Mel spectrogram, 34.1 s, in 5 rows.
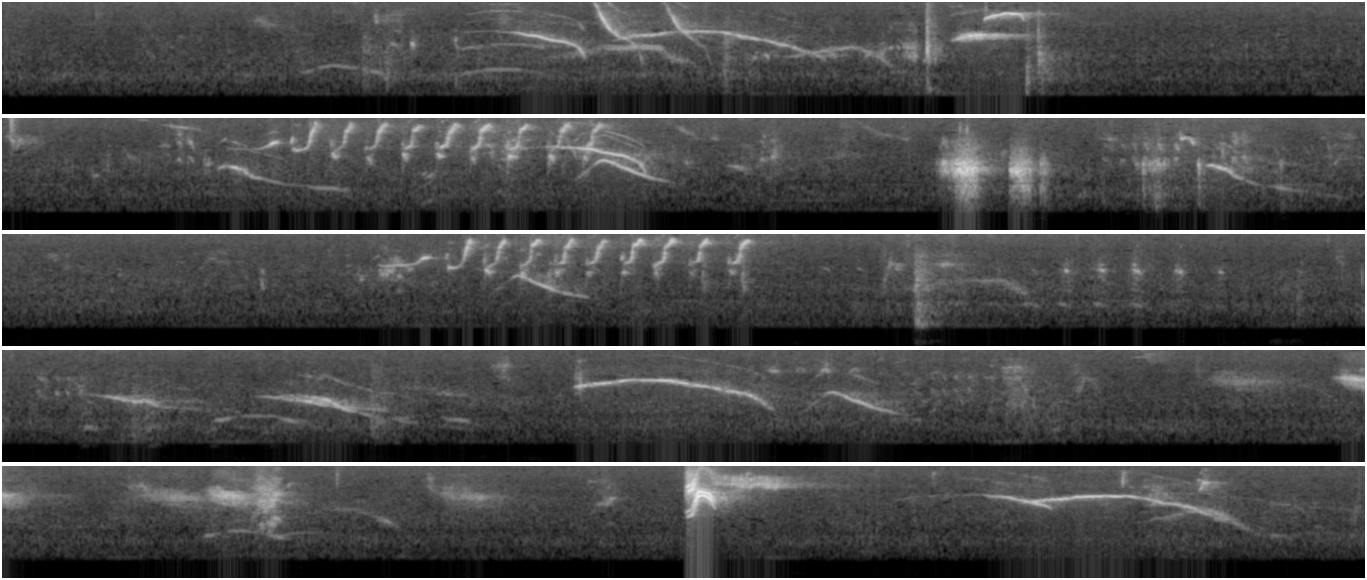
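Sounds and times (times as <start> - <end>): songbirds singing: 0.5 - 34.0
bird trills: 28.2 - 28.8, 30.7 - 31.2
sharp bird chirp: 30.7 - 31.2.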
